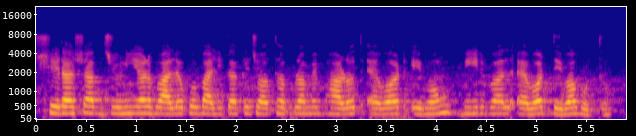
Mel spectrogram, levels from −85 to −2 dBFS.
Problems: constant background noise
